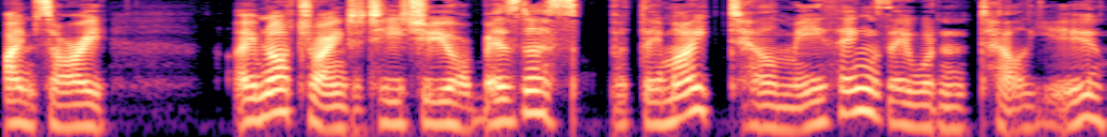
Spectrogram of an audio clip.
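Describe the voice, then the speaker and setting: A raspy put-on character voice talks at a moderate pace and middle pitch. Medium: read story. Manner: warm, eager to help.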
